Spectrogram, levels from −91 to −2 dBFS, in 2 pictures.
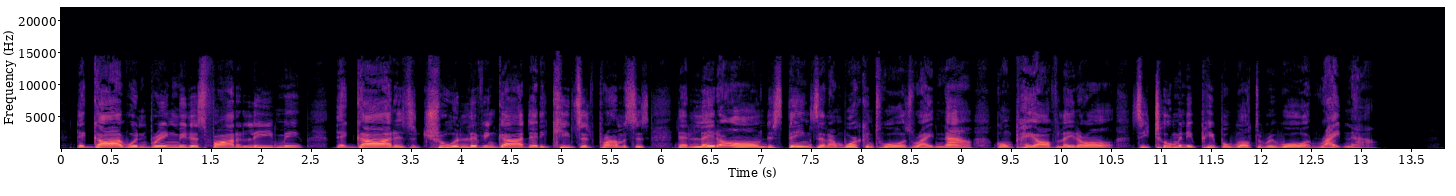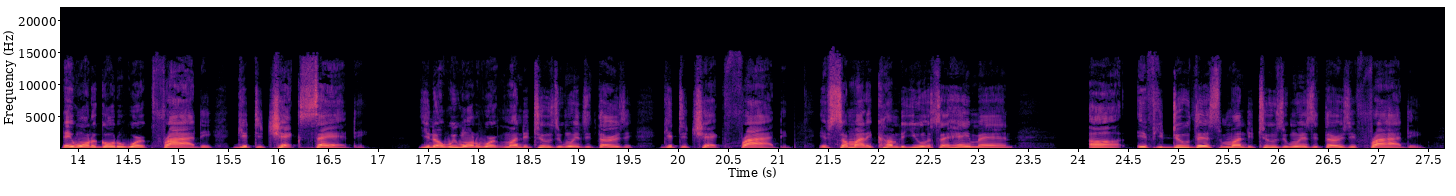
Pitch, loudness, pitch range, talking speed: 175 Hz, -31 LUFS, 140-195 Hz, 200 wpm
